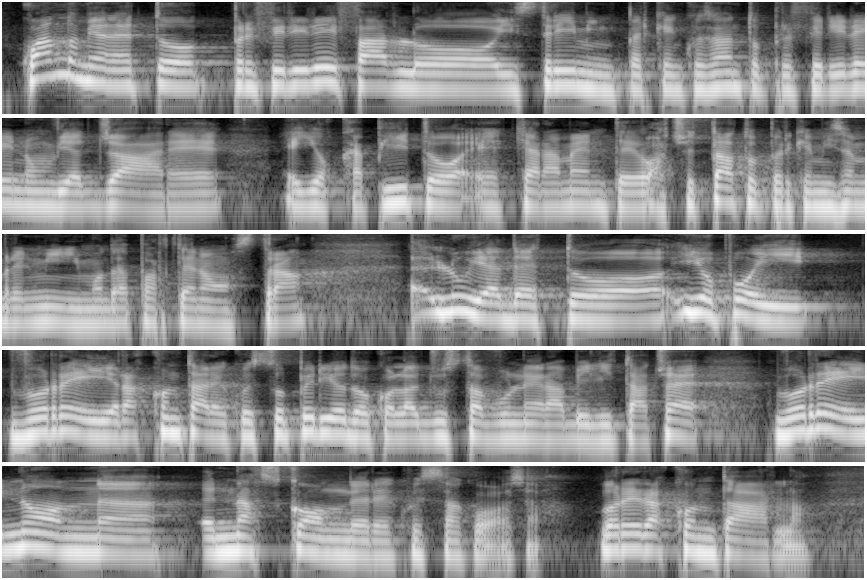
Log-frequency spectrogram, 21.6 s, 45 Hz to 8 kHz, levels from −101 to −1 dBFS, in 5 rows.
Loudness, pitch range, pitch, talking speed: -19 LUFS, 135-165 Hz, 145 Hz, 145 wpm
